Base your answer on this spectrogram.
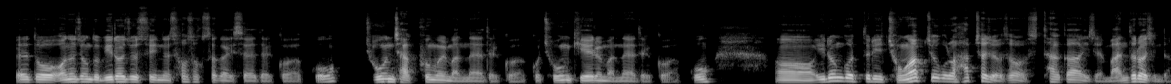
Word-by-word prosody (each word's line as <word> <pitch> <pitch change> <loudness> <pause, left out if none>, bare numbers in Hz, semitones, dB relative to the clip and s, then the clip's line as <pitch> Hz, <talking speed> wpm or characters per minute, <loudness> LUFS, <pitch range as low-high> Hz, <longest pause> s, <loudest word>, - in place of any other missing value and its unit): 그래도 115 -2 +3
어느 120 +4 +3
정도 120 -3 +2
밀어줄 120 +2 +4
수 115 - -3
있는 105 -2 -1
소속사가 115 -7 -6
있어야 80 +1 -6
될 75 -1 -10
것 75 - -11
같고 130 - -5 0.2
좋은 125 +2 +1
작품을 105 -1 -1
만나야 75 -2 -5
될 70 -2 -12
것 70 - -11
같고 65 - -12
좋은 100 +1 -1
기회를 95 -1 +2
만나야 80 -2 -6
될 65 - -12
것 - - -12
같고 120 +3 -5 0.6
어. 100 -1 +1
'이런 160 +7 +3
것들이 135 -5 +2
종합적으로 145 +5 +4
합쳐져서 125 - -1
스타가 110 -3 -2
이제 75 -2 -9
만들어진다.' 85 - +1
105 Hz, 375 characters per minute, -24 LUFS, 85-125 Hz, 0.6 s, 밀어줄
